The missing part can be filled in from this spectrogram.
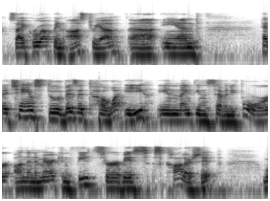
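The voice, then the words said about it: Slight Austrian accent. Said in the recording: “you will detect a slight accent in my voice, and that accent is Austrian”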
